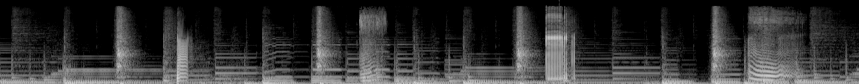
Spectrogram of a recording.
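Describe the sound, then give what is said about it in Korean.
A rapid string of farts, about a dozen sputtering, buzzy bursts in quick succession, loud with a few longer trills, and no voices. “그렇게 동생에게 연속 파렌타의 방귀를 먹이자 동생은 그대로 기절해버렸어.”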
